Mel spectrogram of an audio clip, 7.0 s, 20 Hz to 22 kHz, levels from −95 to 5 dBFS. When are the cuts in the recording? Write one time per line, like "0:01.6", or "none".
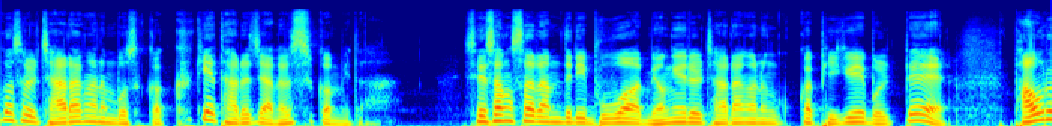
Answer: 0:03.9

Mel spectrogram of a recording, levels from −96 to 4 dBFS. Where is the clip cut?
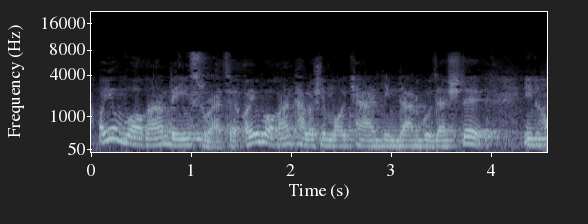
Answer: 0:02.3

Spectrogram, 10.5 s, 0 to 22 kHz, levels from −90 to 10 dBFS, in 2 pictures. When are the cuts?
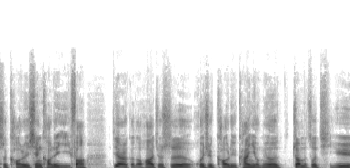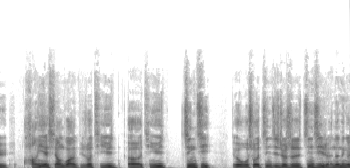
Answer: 0:05.5

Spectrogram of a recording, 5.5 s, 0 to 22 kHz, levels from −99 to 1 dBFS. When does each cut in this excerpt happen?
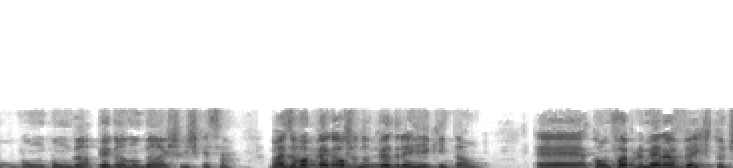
0:01.9
0:02.6

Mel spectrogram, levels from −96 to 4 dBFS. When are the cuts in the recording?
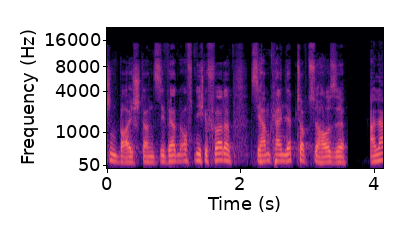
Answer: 0:01.4

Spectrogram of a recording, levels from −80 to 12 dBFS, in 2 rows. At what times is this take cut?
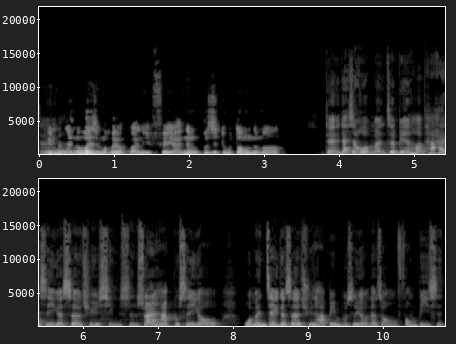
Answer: none

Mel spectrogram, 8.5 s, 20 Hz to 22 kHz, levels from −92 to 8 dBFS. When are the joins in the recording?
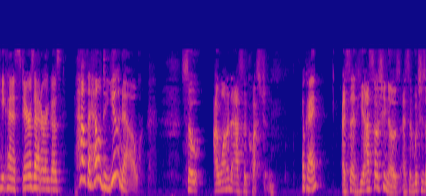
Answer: none

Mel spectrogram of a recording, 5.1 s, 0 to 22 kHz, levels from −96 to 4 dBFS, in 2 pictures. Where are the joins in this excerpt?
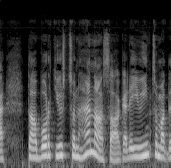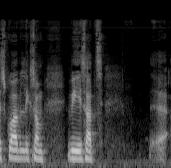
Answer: none

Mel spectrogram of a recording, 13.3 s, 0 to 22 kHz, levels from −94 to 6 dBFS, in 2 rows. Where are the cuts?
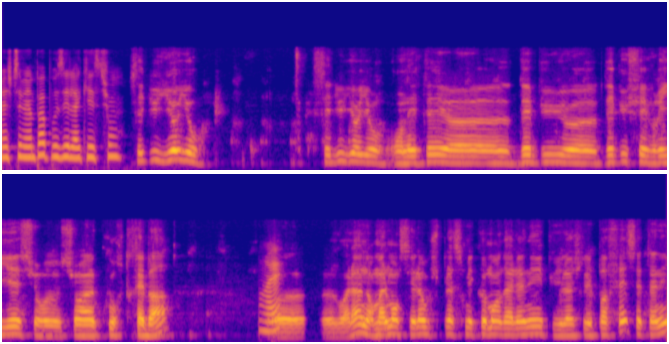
none

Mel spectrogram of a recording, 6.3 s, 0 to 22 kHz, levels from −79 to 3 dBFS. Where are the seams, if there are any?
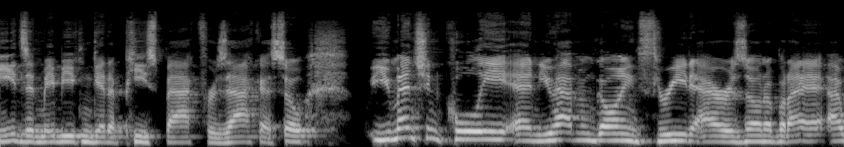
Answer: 0:02.6

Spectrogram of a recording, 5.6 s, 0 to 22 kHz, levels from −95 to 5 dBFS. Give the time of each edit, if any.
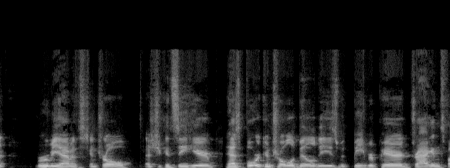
0:02.8

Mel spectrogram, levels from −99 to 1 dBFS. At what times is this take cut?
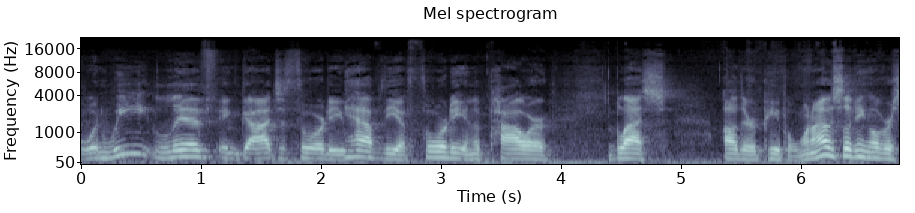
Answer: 0:02.2
0:04.4

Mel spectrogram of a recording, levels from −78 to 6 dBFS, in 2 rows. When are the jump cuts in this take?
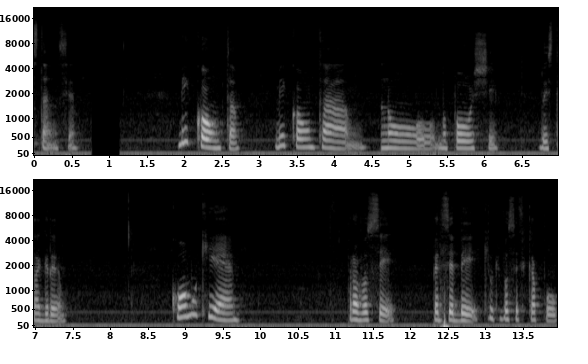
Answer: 0:04.6
0:13.0

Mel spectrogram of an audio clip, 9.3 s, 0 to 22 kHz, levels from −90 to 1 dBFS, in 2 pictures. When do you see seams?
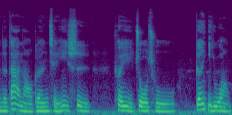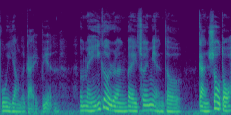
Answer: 0:06.2

